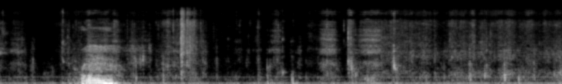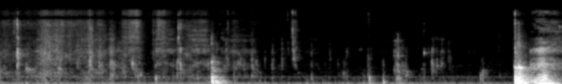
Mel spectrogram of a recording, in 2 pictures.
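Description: Close-up chewing of a vegetable-filled sub sandwich, with soft wet crunches from the fresh lettuce, pickles and cucumbers. A few short low hums come from the eater, about a second in, near twelve seconds, and a louder one near the end.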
